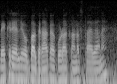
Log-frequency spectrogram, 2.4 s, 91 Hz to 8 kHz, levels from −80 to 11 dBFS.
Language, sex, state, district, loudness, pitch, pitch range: Kannada, male, Karnataka, Bangalore, -17 LUFS, 105 Hz, 100-110 Hz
